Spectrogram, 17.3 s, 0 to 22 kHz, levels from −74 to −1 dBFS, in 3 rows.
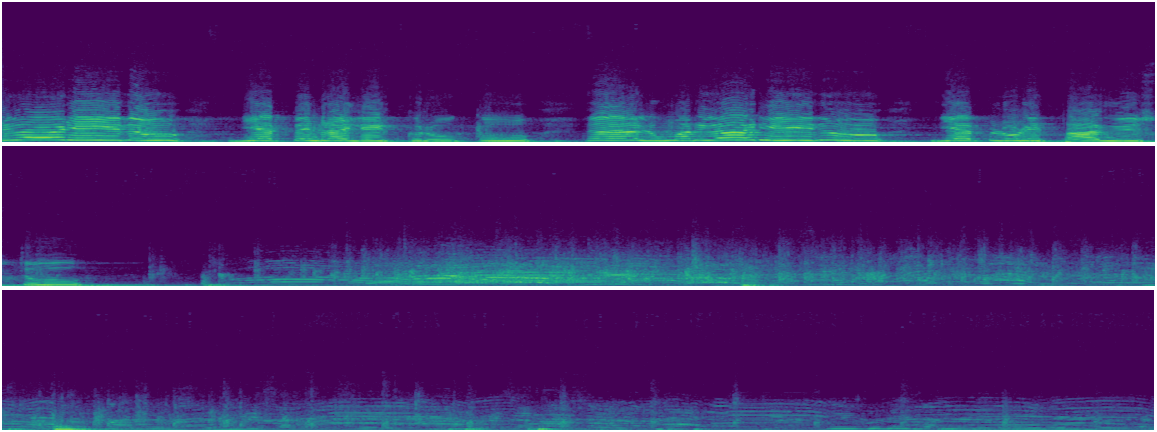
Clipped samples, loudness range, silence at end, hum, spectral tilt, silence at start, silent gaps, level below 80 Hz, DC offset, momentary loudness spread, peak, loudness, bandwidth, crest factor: under 0.1%; 15 LU; 0 s; none; -5 dB/octave; 0 s; none; -44 dBFS; under 0.1%; 19 LU; -10 dBFS; -24 LUFS; 17.5 kHz; 16 dB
